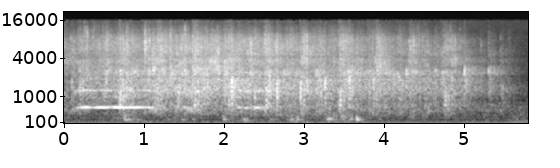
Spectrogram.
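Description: An audience applauds steadily for several seconds, a dense wash of clapping hands that gradually thins out, with a brief high tone heard early on.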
